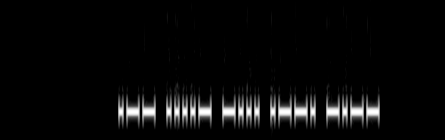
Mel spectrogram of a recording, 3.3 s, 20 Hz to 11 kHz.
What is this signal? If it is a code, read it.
Morse code, heard as a keyed tone, about 40 wpm, 700 Hz. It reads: W4BPY
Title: USA Call Signs - 5 Characters - Repeated 3x - 40wpm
